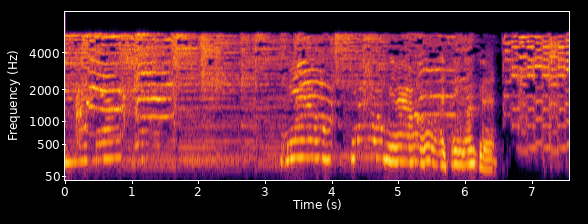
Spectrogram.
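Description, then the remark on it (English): Pitched cat meows from a Christmas album strung together into a bouncy holiday melody, each meow sliding up and down like a sung note over a steady musical backing, loud throughout. “I'm dying to know what … are. I know this is making for a great... Oh, they have a Christmas album.”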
